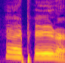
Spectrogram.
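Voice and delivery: loud, high catchphrase call; random outburst. Acted. Host showing the sound that pops out, mock holler. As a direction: blurt it out of nowhere. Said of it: "fucking sound comes out".

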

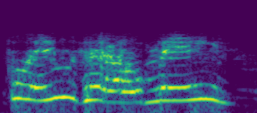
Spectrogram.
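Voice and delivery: slow, crying pleas for help; desperate slow pleading. Real, not acted. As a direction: beg for rescue as the water rises. Water past the steering wheel.

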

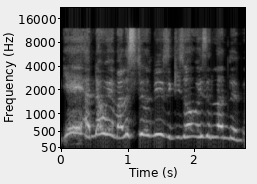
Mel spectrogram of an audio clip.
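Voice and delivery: very high, loud, gushing mimicry; excited friend impression. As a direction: squeal it like an eager fan. Retold friend's eager reply about him.

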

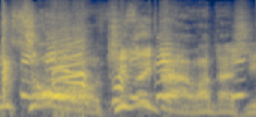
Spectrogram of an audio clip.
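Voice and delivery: high, loud mock-excited squeal; excited fan. Fan spotting herself at the ballpark, hammed-up excitement.

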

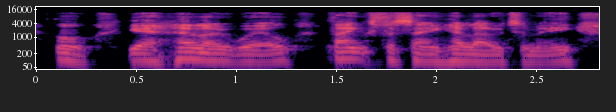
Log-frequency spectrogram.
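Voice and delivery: sulky, hard-done-by imitation; annoyed Simon. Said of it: "Simon gets annoyed at me".

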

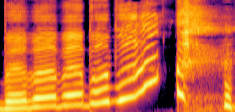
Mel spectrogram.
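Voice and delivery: mocking blah voice. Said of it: "we're both going".

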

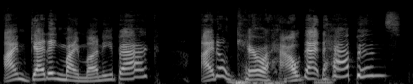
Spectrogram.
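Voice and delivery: retold ultimatum. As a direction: lay down each demand, pitch climbing.

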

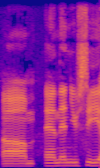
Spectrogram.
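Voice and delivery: usual speaking voice

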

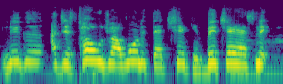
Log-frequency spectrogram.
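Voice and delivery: ordinary talk

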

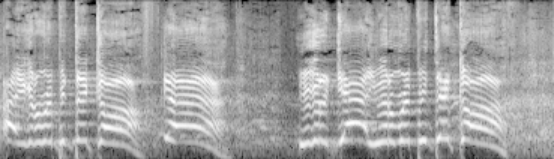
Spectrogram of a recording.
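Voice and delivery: neighbor calling out. Acted. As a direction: call out across the yard. Neighbor yelling to wife and kid.

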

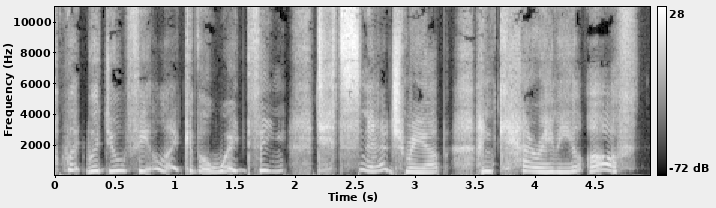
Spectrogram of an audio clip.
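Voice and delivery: put-on high, frightened girl pleading; tearful pleading. A narrator's reading. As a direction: beg with fear in the voice. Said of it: "sobbed Anne".

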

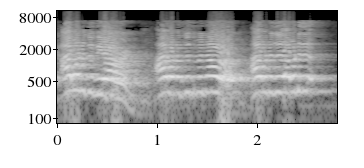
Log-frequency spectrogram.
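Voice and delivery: put-on clamor like eager kids each grabbing a job; mock eager pleading. Kids rushing to grab jobs.

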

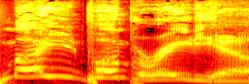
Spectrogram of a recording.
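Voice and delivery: high, slow announcer shout. Acted. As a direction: belt the show name out. Show intro call-out.

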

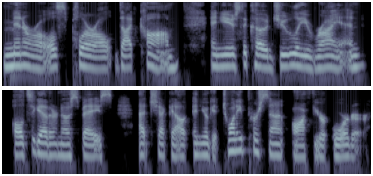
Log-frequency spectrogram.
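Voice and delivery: calm, even sponsor read. Acted. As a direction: read the ad steadily and clearly. Host reads sponsor ad.

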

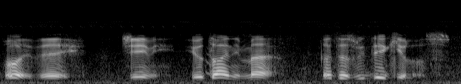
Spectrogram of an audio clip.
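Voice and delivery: exasperated Yiddish agent; yiddish accent. Acted. Morty, exasperated.

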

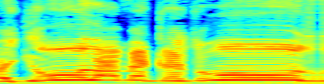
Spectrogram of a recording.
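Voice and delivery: high mock-desperate cry; comic high wail to heaven; imitated pleading. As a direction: beg for rescue, hammed up. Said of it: "De rodillas y pidiendo".

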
